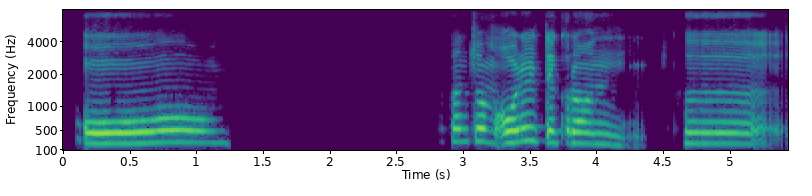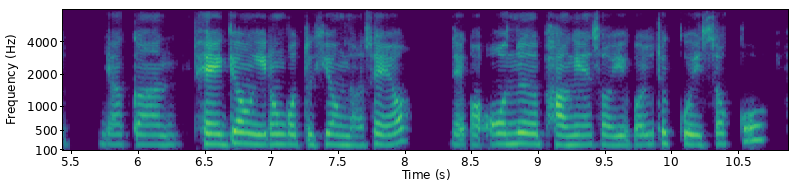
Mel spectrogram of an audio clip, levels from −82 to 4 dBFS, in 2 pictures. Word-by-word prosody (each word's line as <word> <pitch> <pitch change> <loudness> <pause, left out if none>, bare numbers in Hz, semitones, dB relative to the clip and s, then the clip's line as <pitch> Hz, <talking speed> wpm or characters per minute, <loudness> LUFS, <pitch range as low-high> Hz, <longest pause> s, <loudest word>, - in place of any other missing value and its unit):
오. 240 +2 +4 1.7
그럼 265 0 -2
좀 270 -2 +2
어릴 265 +4 +4
때 245 - +3
그런 220 -5 -1 0.4
그 225 - -2 0.5
약간 205 0 -8
배경 220 0 +4
이런 210 +1 0
것도 210 0 -4
기억 205 0 -4
나세요? 200 +6 -3 0.3
내가 - - -5
어느 220 0 0
방에서 200 -1 -2
이걸 200 +1 -5
듣고 225 -1 -3
있었고 220 +9 -5
220 Hz, 205 characters per minute, -21 LUFS, 205-240 Hz, 1.7 s, 오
